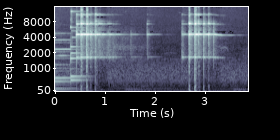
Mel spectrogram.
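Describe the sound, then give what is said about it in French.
A doorbell at a gate rings in two bright, metallic bursts separated by a short pause. Each burst is loud and leaves a ringing tone that lingers briefly. “Demi-heure plus tard, l'on sonne au portail.”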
